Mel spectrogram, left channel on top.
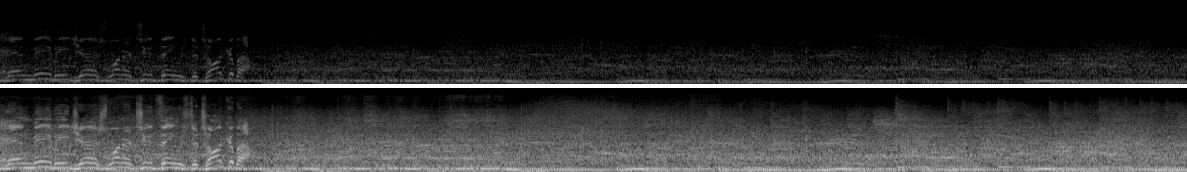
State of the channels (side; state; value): left; quieter; 25.1 dB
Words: and maybe just one or two things to talk about.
